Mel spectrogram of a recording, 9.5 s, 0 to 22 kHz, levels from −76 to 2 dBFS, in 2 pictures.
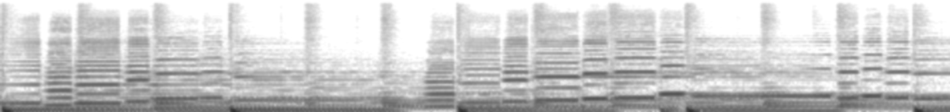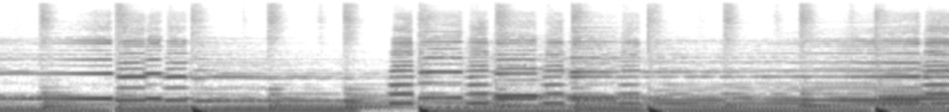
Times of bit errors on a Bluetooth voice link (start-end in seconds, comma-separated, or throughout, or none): none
